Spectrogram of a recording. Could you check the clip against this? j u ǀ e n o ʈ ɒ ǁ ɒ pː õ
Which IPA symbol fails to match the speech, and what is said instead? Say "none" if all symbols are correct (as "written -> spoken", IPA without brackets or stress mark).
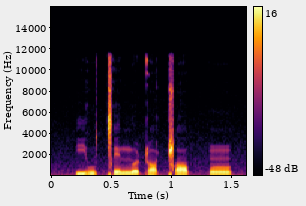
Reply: none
